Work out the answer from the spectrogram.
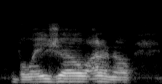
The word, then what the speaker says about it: Vallejo: so I don't know I think it's pronounceable a ho that's how I pronounce it Vallejo I don't know it's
